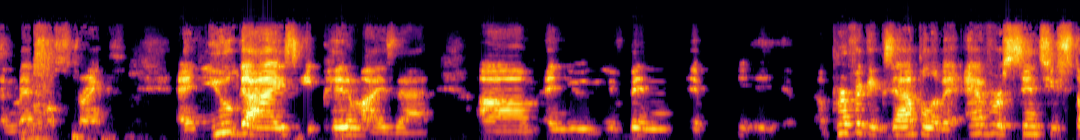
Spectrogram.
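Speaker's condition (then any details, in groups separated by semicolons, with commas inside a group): No condition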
